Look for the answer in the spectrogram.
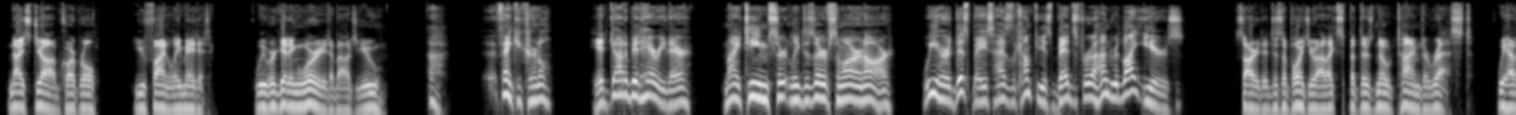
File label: Audiobook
